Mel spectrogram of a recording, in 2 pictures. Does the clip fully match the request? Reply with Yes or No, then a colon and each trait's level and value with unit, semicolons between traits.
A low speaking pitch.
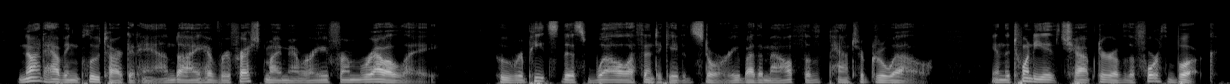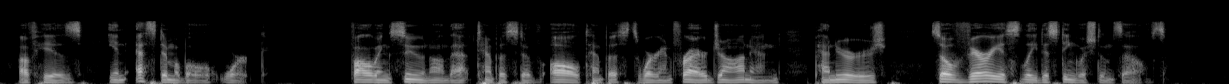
Yes: low, 100 Hz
